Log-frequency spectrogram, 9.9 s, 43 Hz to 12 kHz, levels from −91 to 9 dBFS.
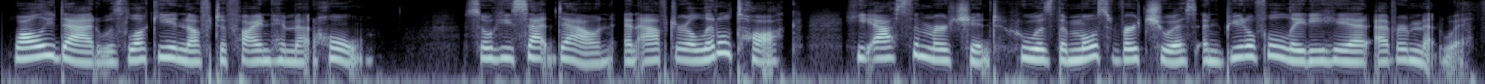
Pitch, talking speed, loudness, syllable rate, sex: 220 Hz, 220 wpm, -18 LUFS, 5.5 syllables/s, female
